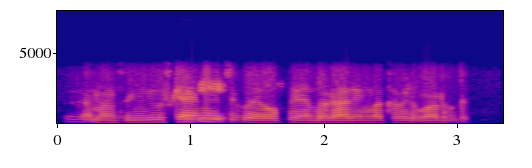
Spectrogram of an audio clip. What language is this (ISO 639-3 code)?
mal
